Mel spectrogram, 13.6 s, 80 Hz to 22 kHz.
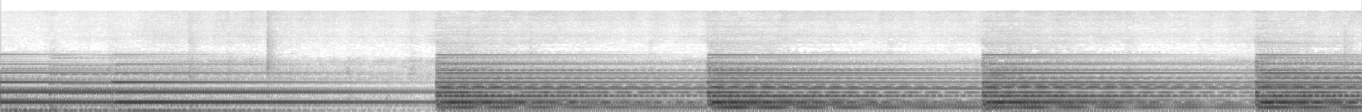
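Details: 1940s Manufrance box clock (1945–46) with a Girod movement, long pendulum and Saint Etienne rod chimes. Slow rod strikes every few seconds with long decaying tones that sound slightly sour together: some chime rods flat, strike out of tune.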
